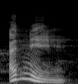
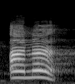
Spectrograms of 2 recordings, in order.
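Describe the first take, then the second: First: The word ends with an 'e' vowel. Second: The word ends with an open 'a' vowel.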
